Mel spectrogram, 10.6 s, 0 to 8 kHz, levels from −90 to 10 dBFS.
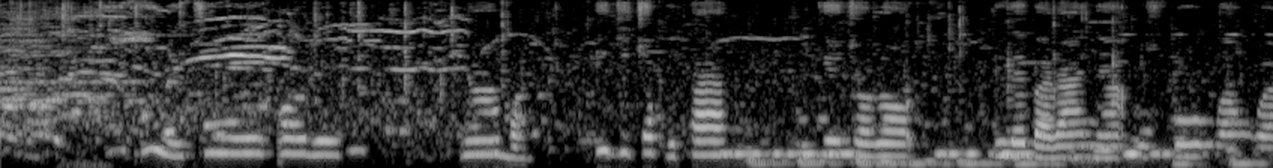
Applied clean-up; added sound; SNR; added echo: classical method Wiener filter.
